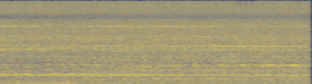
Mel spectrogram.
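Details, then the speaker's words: Kia Spectra engine idling after cylinder head replacement and reassembly: steady even hum with no knocks, ticks or misses; running like it should, normal idle. "Now you got everything put back together, you're good to start it up. Check for leaks."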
